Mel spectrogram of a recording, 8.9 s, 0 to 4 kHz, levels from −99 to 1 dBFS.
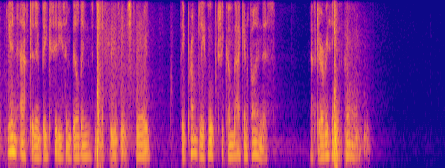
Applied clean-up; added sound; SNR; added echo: neural mask model RNNoise.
